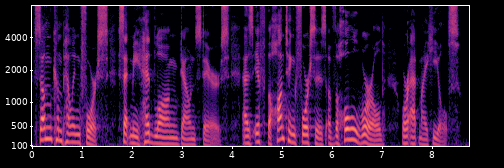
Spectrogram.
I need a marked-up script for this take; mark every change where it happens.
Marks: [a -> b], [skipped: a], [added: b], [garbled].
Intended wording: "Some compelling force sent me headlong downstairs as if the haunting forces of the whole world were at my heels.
"Some compelling force [sent -> set] me headlong downstairs as if the haunting forces of the whole world were at my heels.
